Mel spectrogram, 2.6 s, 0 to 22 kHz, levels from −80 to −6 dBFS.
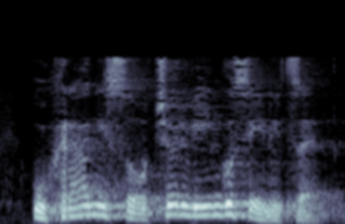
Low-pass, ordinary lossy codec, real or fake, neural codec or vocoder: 19.8 kHz; AAC, 24 kbps; real; none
